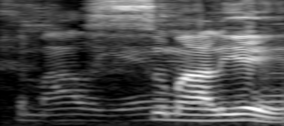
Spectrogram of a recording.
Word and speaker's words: sommelier: What's the correct pronunciation of it? Sommelier. That's it.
